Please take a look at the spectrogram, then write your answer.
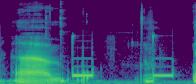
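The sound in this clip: A mobile phone sounds repeatedly, giving two short electronic tone bursts with a clear steady pitch. A voice speaks briefly before the first one.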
